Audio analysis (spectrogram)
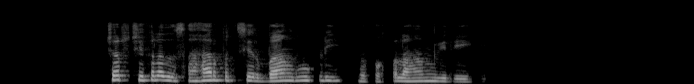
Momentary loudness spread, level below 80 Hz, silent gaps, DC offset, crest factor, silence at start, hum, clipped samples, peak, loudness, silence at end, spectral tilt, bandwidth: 12 LU; -74 dBFS; 3.43-3.57 s, 3.70-3.74 s, 3.86-3.93 s; under 0.1%; 22 dB; 1.1 s; none; under 0.1%; -12 dBFS; -31 LUFS; 2.25 s; -6.5 dB/octave; 7.6 kHz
